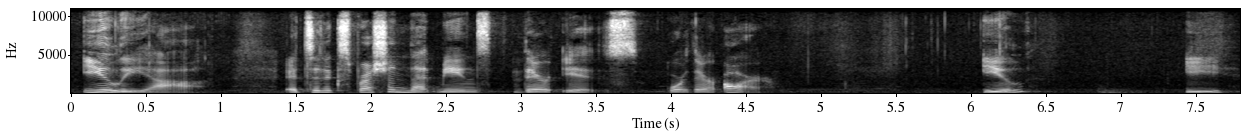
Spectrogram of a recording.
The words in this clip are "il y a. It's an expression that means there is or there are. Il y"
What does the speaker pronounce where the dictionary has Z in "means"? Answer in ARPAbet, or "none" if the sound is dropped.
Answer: Z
